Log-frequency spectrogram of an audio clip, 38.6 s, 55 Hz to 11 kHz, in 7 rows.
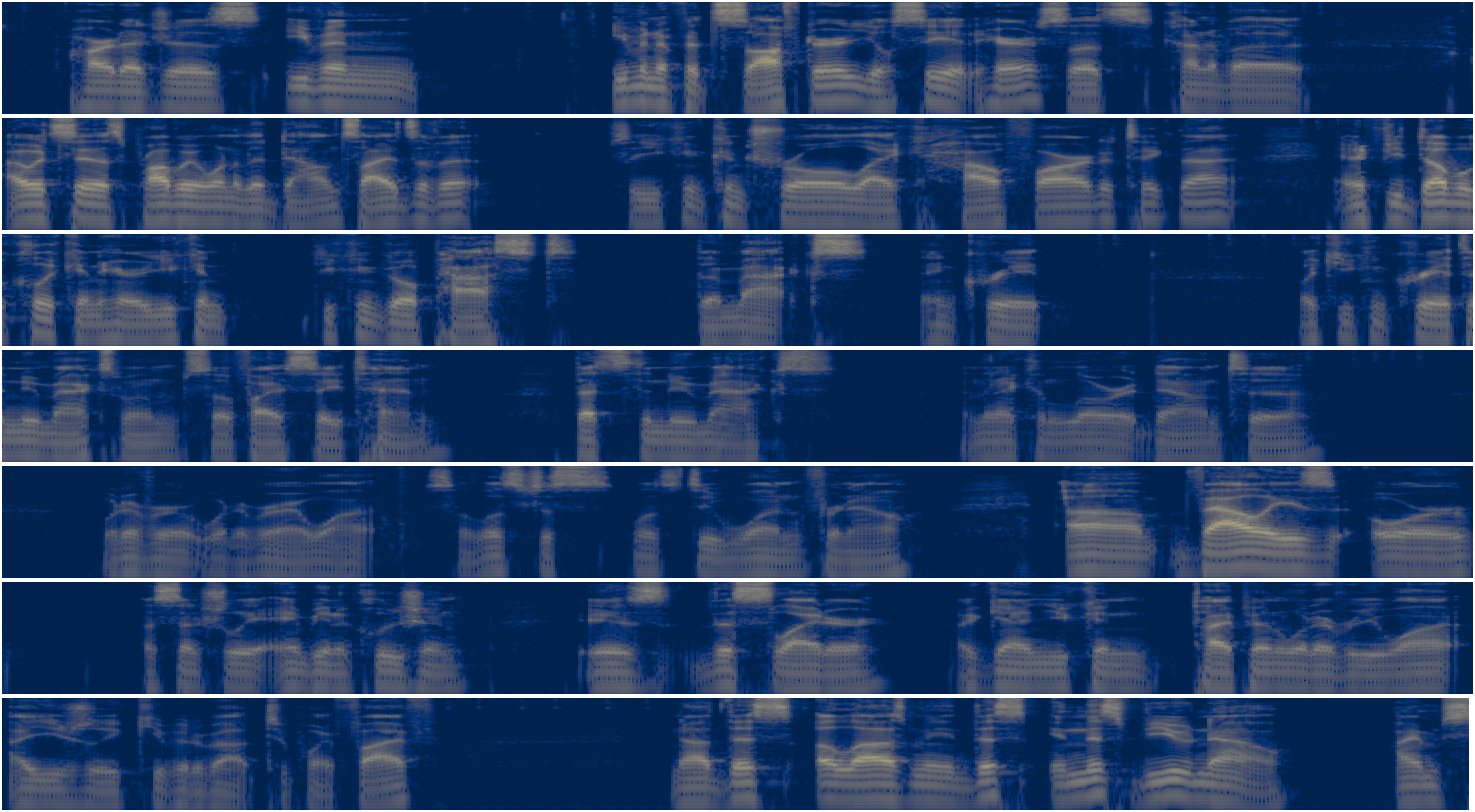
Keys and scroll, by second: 12.1 alt+KP_5, 12.4 Return, 17.1 KP_1, 17.3 KP_0, 17.4 Return, 22.4 ctrl+a, 23.3 a, 23.4 KP_1, 23.4 Return.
